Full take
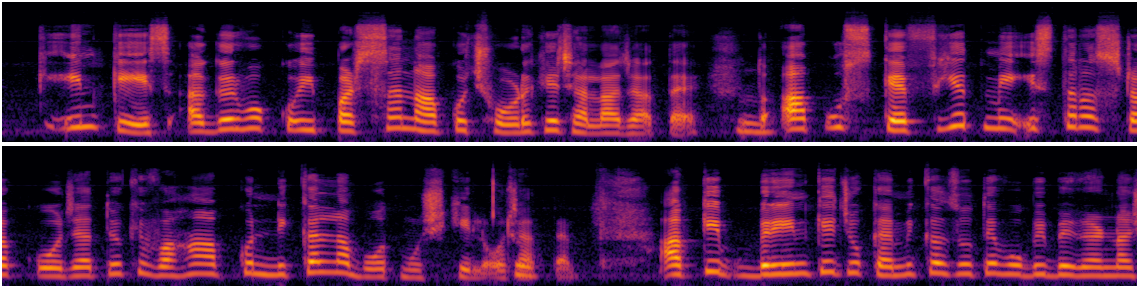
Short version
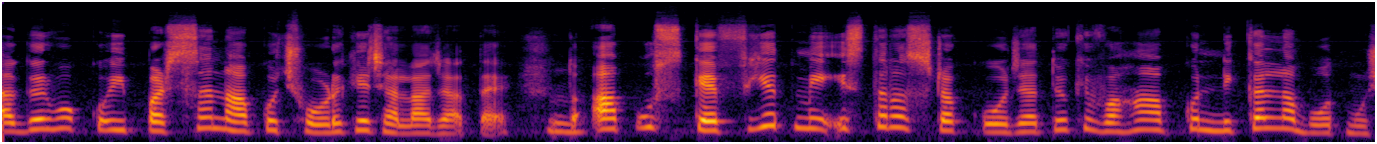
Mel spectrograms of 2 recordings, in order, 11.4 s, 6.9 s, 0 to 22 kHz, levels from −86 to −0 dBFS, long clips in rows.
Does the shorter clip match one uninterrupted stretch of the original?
yes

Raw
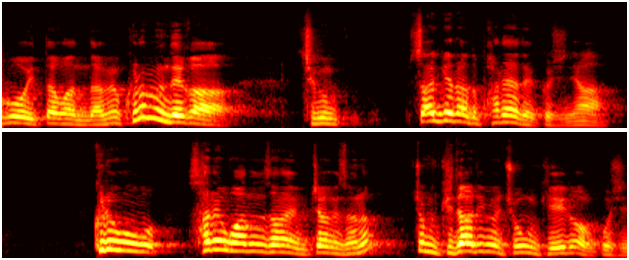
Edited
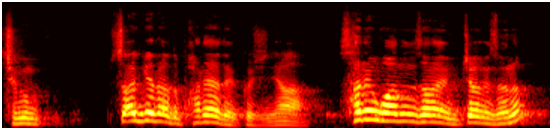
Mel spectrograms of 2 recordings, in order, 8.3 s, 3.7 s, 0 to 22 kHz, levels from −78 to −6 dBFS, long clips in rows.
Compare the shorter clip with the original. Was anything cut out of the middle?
yes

